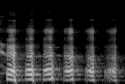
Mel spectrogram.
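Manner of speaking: real burst of laughter; amused laugh. Real, not acted. Host laughing at a chat comment, amused laugh. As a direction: crack up for a second.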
